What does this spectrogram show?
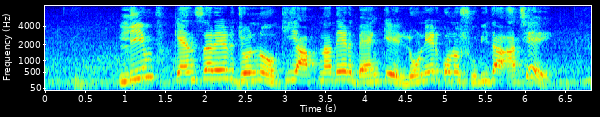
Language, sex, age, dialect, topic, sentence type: Bengali, female, 36-40, Standard Colloquial, banking, question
